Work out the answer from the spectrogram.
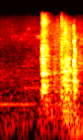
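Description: A house's front door opening, heard as a few brief, faint clicks and rattles close together against a quiet, steady background.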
